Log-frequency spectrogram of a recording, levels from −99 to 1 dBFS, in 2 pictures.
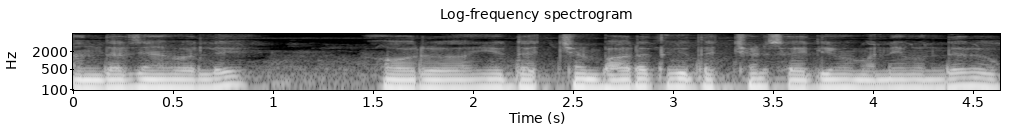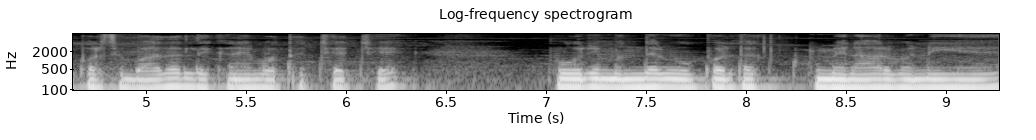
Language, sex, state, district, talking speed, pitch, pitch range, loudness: Hindi, male, Uttar Pradesh, Jalaun, 180 wpm, 115 Hz, 110-120 Hz, -14 LUFS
